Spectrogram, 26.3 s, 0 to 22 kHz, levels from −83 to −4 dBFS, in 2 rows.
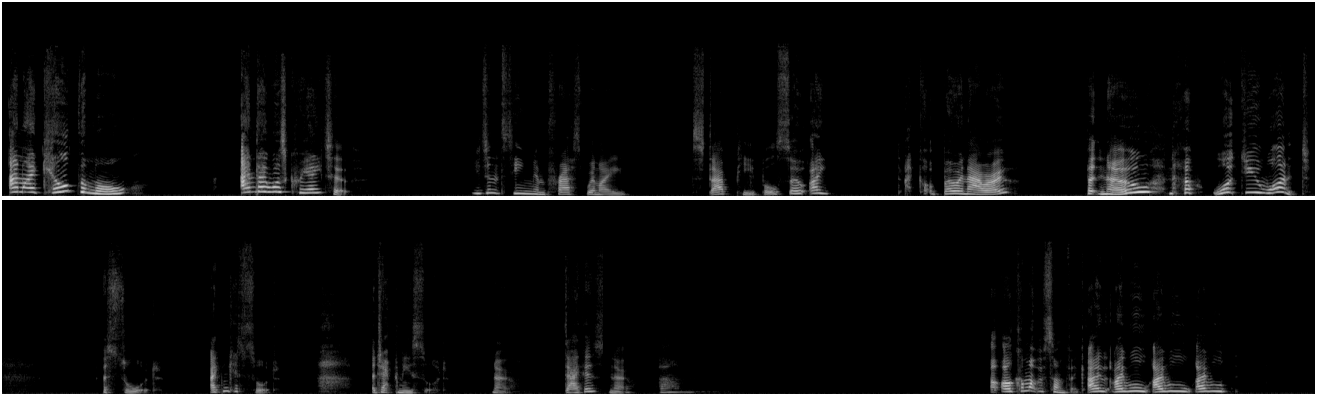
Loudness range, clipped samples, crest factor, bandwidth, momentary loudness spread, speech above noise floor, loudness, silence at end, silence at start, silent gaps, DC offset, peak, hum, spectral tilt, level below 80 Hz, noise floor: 15 LU; under 0.1%; 26 dB; 17 kHz; 22 LU; 50 dB; -31 LUFS; 0.9 s; 0.1 s; none; under 0.1%; -8 dBFS; none; -3.5 dB/octave; -86 dBFS; -82 dBFS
